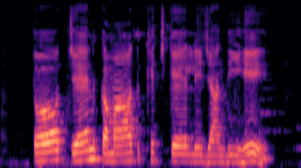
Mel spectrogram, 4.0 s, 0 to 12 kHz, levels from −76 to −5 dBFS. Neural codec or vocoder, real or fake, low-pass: none; real; 10.8 kHz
